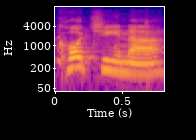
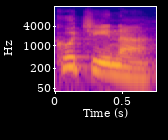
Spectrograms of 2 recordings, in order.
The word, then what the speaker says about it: cucina: Not cochina, but cucina. Cucina? Cucina? How do you say it? Kitchen in Italian. I think it's cucina. Cina? Isn't that like cochina? Like cochina, not cochina. C-U, not C-O.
